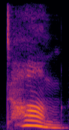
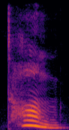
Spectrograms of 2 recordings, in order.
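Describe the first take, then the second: Both takes have the same delivery.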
